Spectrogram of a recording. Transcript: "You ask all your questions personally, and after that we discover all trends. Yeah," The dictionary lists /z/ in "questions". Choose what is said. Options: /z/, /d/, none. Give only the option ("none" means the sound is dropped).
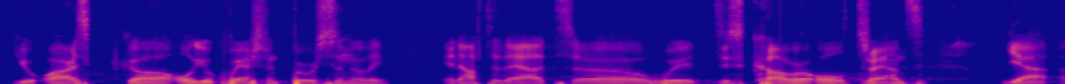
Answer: none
